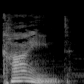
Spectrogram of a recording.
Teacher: I 这个发音要饱满一点，先发 A 再发 E，kind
